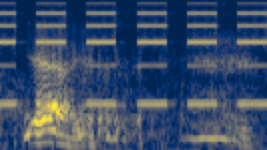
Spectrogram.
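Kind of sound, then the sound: household object, alarm clock ringing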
